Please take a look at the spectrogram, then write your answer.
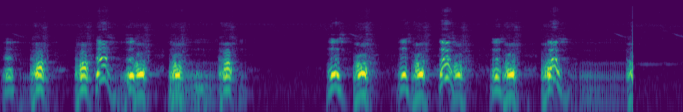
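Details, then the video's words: Heavy barking from Dabu, a Bhotia dog: bursts of deep, harsh barks in quick doubled and tripled runs, a pause of about a second, then another run ending in a sharp click. "Bhotia Dog Dabu llHeavy Barking Soundll"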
